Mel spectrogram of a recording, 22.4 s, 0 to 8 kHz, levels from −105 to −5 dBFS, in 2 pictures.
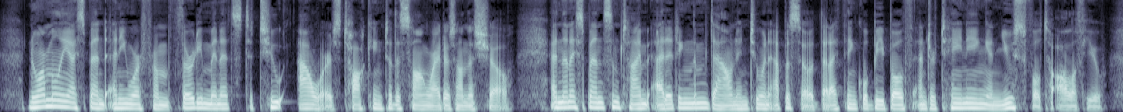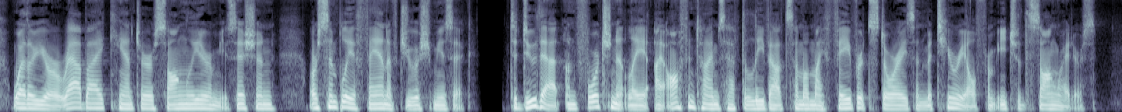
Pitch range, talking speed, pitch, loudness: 100-125 Hz, 210 wpm, 110 Hz, -19 LUFS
